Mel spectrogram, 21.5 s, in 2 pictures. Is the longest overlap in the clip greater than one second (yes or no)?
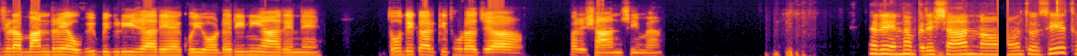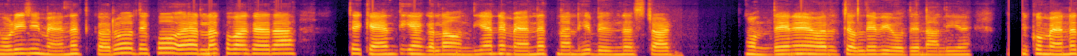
no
